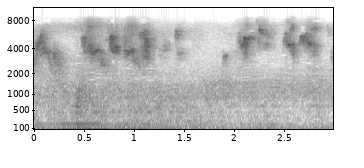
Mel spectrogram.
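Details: Short burst of sparrow chirps at a window-mounted feeder: clustered high tweets in two groups, over a faint low mechanical hum.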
